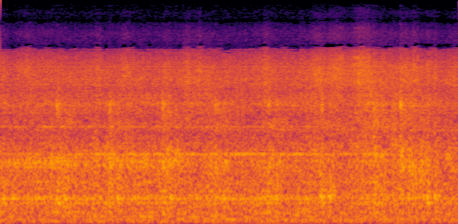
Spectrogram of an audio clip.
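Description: Steady running noise inside a KLIA Ekspres electric train at speed: a low rumble of wheels on rail with a faint steady hum and a few light clicks.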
